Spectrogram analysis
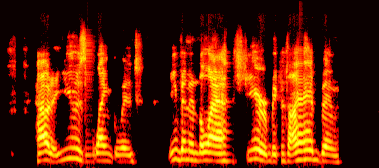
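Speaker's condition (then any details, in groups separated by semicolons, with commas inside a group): Cerebral palsy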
